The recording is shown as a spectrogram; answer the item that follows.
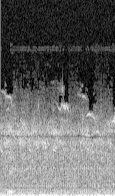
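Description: A vehicle engine idling with a steady low rumble.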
